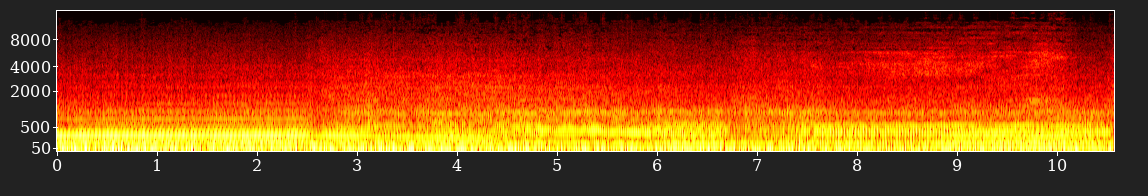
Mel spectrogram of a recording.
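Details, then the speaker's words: SBM250s motorcycle, on the move: smooth, deep, muffled exhaust rising and falling cleanly with each gear change; normal exhaust note while riding. "O sonzinho dela é muito bom, cara. Ainda mais quando você deixa ela aí, sem trocar a marcha. Então é muito gostoso o sonzinho dela."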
